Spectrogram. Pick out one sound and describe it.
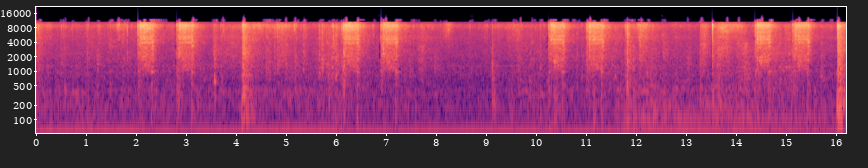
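Cardboard sheets rustle and scrape as they are folded and stacked.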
